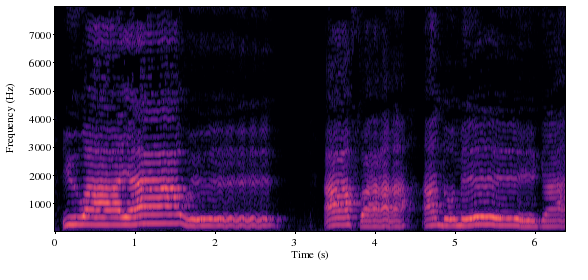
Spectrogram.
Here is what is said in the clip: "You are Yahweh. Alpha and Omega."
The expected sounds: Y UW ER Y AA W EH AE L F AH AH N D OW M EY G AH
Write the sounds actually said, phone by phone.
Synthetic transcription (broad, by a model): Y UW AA Y AA W EH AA F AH AH N D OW M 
